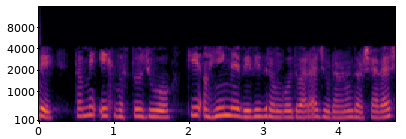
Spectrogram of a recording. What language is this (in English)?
Gujarati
